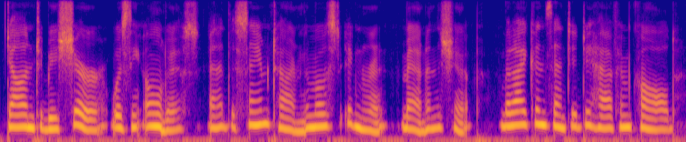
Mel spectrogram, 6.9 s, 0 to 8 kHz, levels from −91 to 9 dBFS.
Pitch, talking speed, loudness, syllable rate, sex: 210 Hz, 225 wpm, -15 LUFS, 5.1 syllables/s, female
